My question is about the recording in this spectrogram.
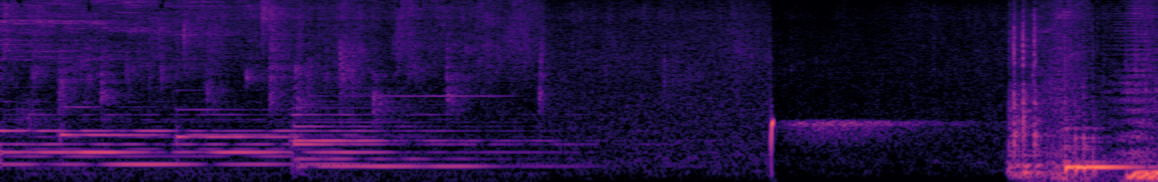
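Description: Light background music of bell-like mallet notes over the hiss of a running shower. The music stops about halfway and a fainter hiss goes on, broken by one sharp click. A sudden louder burst of sound comes in near the end.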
